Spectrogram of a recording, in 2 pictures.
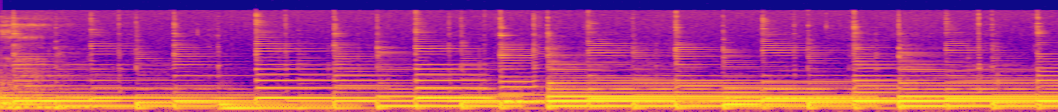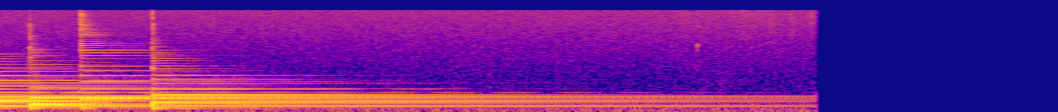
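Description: Nylon-string classical guitar fingerpicked in the outro of a song: a run of plucked notes, then a final chord left to ring and fade for about three seconds. The sound cuts off suddenly shortly before the end.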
